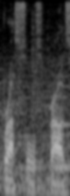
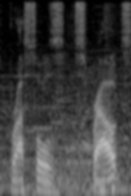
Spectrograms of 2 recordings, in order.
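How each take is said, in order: First: Brussels is said without a final s sound. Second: Brussels is said with a final s sound. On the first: The speaker calls it wrong. "not Brussels sprouts" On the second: The speaker calls it right. "there is an S there"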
